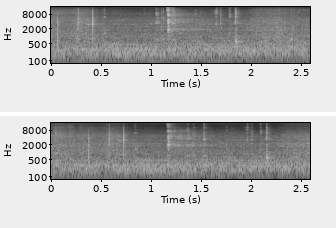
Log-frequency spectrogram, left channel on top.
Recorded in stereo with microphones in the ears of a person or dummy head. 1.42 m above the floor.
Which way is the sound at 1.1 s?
5° left (ahead or behind).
